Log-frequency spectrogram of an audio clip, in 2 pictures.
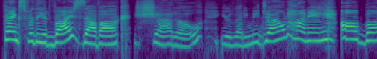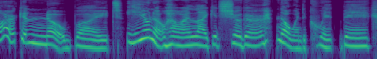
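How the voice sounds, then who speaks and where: Female bat game racer, high-pitched, unhurried, smug, sultry, flirtatious taunts. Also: sharp tone, no echo, studio quality, heavily acted. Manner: sultry, taunting, pet names like sugar and honey. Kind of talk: video game character voice lines.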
